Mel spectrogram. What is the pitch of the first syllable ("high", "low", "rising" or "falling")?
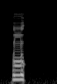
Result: high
